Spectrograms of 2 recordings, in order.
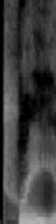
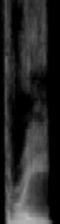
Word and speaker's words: three: For example, saying tree instead of three or dis instead of this. Exactly. The th sound in words like this or thank you is tricky, but here's a simple trick. Put your tongue between your teeth and gently blow out air. It's not D and it's nots. It's something in between.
